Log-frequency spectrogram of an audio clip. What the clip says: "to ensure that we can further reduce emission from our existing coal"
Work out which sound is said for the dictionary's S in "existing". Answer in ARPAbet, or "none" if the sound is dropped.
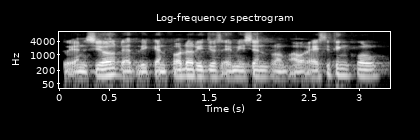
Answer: none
